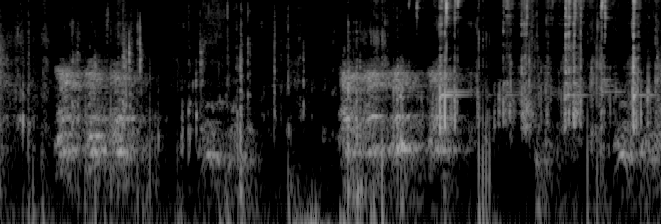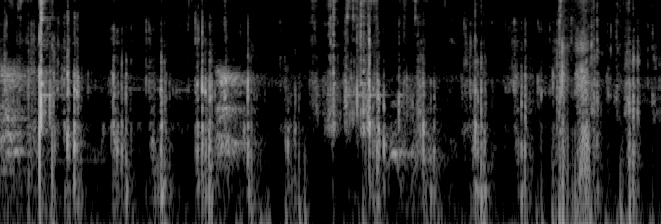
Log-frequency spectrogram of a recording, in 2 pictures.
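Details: German Shepherd dog eating food: dense, irregular crunching and smacking chews with wet clicks throughout, over a murmur of voices in the background.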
